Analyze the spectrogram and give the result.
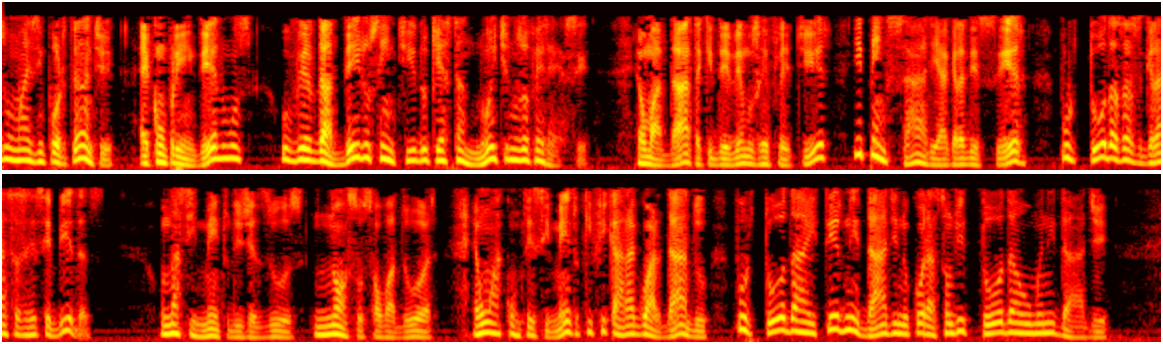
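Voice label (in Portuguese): NATAL ROMANTICO (Masculino); Natal e ano novo; Telemensagens 2017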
